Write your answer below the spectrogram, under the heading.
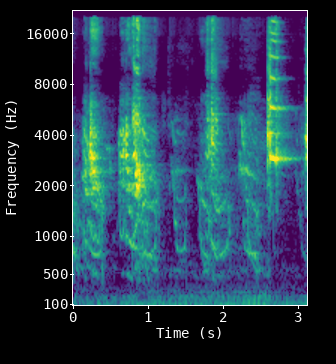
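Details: Grey francolin (teeter, grey partridge) fighting: several separate harsh, nasal squawks, ending in two short, shrill whistled notes.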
